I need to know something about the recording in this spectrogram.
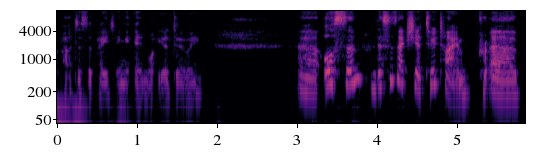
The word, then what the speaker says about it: OSUM: Awesome. This is actually a two-time project, and it has the best acronym just because you pronounce it awesome.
